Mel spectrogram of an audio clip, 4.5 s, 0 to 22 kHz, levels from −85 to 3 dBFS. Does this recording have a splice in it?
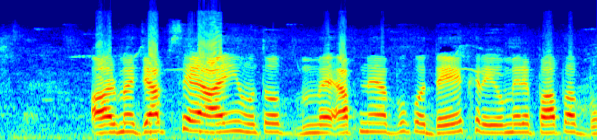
no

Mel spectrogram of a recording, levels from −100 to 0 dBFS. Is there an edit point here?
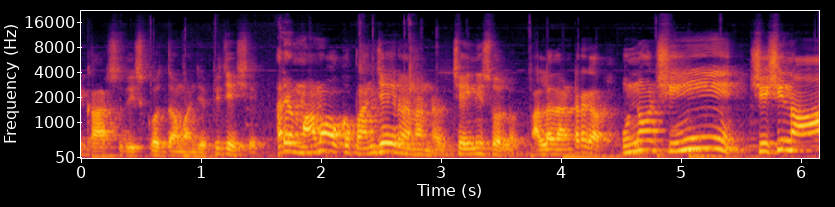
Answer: yes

